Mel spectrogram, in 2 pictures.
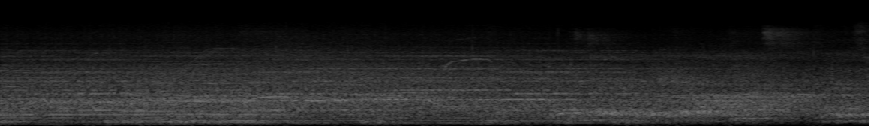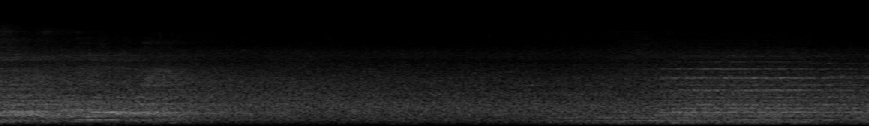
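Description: A large stadium crowd murmurs and cheers in a wide open space.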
